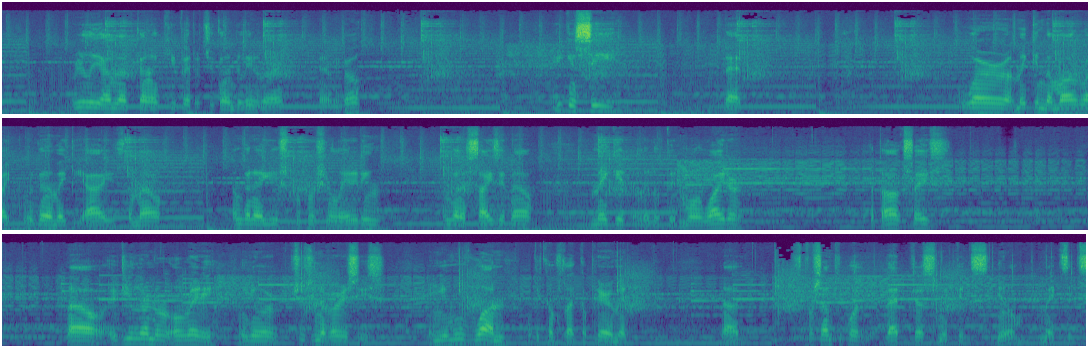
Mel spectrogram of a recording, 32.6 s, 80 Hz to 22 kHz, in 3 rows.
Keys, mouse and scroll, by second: 1.1-1.5 scroll up 2, 1.6 middle click, 2.1 scroll down 3, 2.6 middle click, 4.6 middle click, 8.8 click, 9.9 click, 18.4 middle click, 22.4 click, 23.1 middle click, 28.1 click, 28.9 click.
